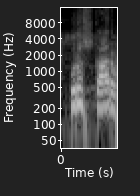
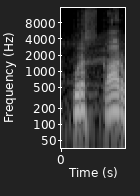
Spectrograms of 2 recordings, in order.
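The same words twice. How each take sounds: First: पुरस्कार as "puruskar", u in the middle; wrong pronunciation. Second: पुरस्कार as "puraskar", a in the middle; correct pronunciation. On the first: Teacher rejects the wrong word for students, mispronounced. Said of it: "पुरस्कार word नहीं होता". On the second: Teacher gives students the right word, correctly pronounced. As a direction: say पुरस्कार with a clean "ras". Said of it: "पुरस्कार word होता है". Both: Shown as a demonstration.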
